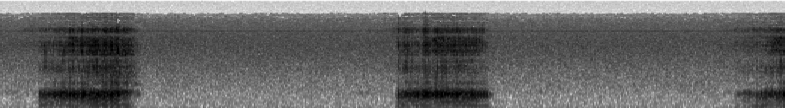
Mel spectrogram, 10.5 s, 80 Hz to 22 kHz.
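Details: Man snoring in sleep, told to roll over, recorded on a Flip Video camera: loud, rattling snores on each breath in, about 12 a minute, with quiet pauses between.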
